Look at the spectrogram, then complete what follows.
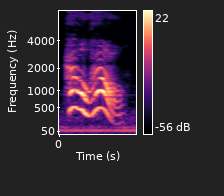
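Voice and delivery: high, loud urgent call; urgent countering command. A narrator's reading. Girl shouting the dogs back left, urgent. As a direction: snap the team back the other way. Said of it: "I countered".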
